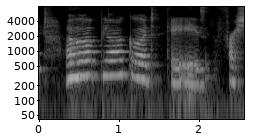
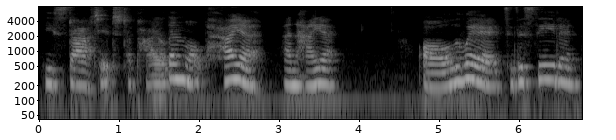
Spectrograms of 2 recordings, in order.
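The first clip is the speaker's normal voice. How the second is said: put-on lively read-aloud to children; bright, animated storybook reading; story narration; 2 semitones lower, 3 dB louder than usual. A narrator's reading. Reading a picture book to young viewers, lively.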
